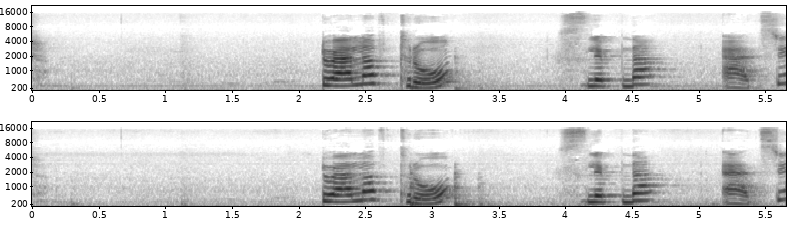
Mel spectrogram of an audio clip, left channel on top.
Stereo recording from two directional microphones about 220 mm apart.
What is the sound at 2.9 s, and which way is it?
Speech, 30° left (ahead or behind).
